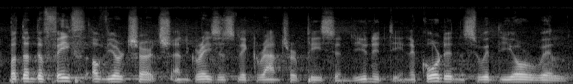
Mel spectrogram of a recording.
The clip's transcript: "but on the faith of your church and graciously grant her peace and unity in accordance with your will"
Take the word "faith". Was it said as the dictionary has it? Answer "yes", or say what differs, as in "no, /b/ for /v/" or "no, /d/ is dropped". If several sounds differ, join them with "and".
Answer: yes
